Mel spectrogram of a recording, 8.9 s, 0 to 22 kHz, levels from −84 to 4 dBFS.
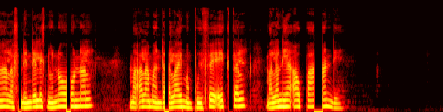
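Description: Speech with six underruns with held sample, at 0.37, 1.33, 3.30, 4.58, 6.28 and 8.22 s, lasting 54 to 171 ms. The 85 ms gaps fit a 4096-sample buffer. Each stops flat at a held level and resumes softly without skipping audio.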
